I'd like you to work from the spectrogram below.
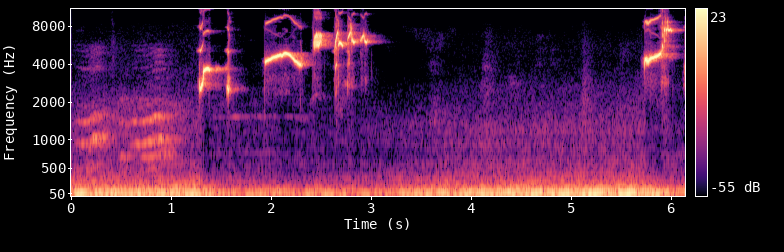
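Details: Orange-headed thrush song meant to draw answers from other birds. It opens with soft, lower whistles, then shifts to loud, shrill, high whistled phrases with slurred notes and brief pauses.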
